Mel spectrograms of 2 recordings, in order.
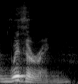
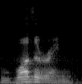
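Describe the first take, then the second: First: The first vowel sounds like the i in 'with'. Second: The first vowel sounds like the u in 'cup'. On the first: The speaker calls it wrong. "It's not Withering" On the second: The speaker calls it right. "It's with a U. So it's Wuthering"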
